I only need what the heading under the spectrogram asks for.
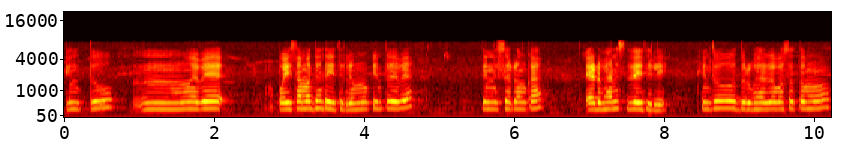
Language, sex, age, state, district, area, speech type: Odia, female, 18-30, Odisha, Mayurbhanj, rural, spontaneous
